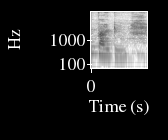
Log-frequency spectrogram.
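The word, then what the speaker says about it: chitin: इसको कई लोग चिटिन भी बोल देते हैं, नहीं, इसकी करेक्ट प्रोनाउंसिएशन क्या होती है, काइटिन।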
